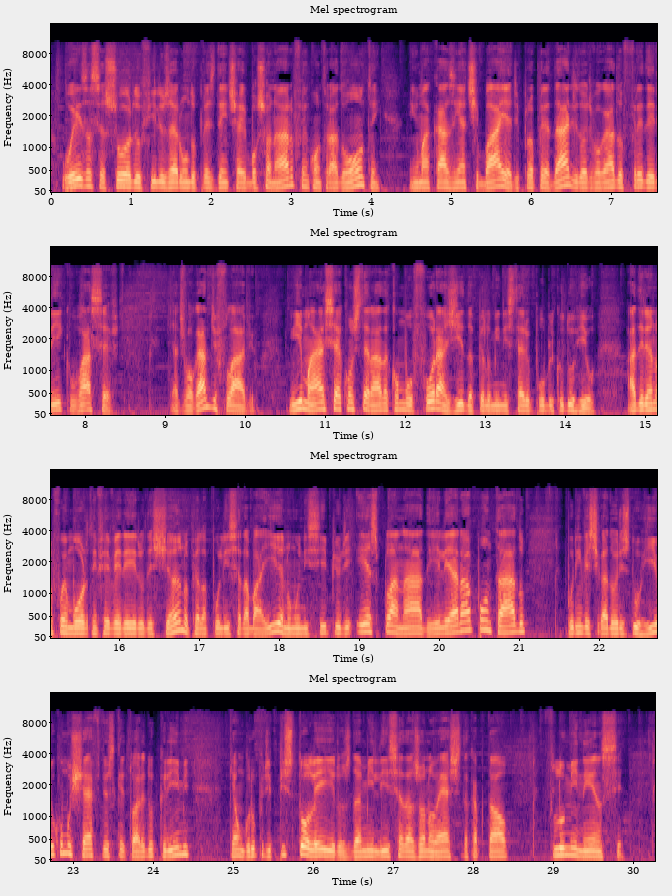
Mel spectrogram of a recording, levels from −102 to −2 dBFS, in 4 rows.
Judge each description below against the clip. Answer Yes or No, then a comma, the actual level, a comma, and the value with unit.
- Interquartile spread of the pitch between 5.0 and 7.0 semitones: No, average, 3.1 semitones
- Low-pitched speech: Yes, low, 125 Hz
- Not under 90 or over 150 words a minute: No, average, 160 wpm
